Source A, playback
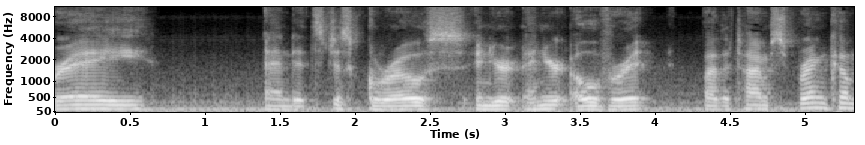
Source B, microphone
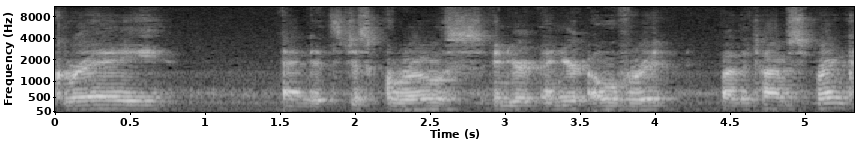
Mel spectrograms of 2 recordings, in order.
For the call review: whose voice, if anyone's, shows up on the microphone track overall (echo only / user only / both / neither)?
echo only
